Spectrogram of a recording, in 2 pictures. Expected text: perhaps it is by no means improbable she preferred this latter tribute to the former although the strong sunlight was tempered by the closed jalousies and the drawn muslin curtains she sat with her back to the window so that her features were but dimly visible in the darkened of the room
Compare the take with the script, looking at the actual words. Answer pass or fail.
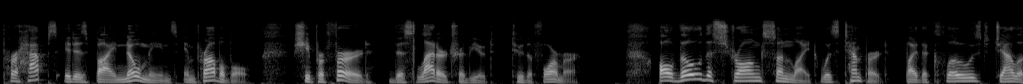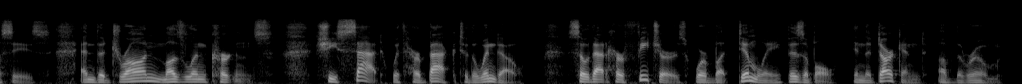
pass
